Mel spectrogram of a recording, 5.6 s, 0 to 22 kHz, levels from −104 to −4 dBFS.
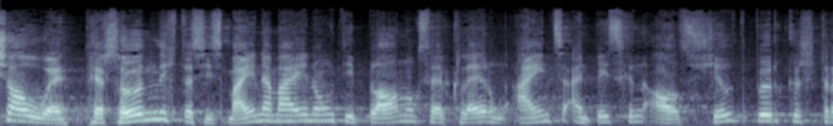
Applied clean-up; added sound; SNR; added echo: none; none; none; none.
